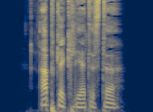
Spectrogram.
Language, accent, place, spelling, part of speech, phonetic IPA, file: German, Germany, Berlin, abgeklärteste, adjective, [ˈapɡəˌklɛːɐ̯təstə], De-abgeklärteste.ogg
- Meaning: inflection of abgeklärt: 1. strong/mixed nominative/accusative feminine singular superlative degree 2. strong nominative/accusative plural superlative degree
